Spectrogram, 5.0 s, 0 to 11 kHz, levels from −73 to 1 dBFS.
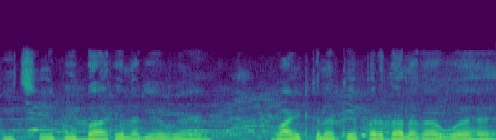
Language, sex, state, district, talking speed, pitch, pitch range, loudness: Hindi, male, Jharkhand, Deoghar, 145 wpm, 110 Hz, 110-115 Hz, -19 LUFS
